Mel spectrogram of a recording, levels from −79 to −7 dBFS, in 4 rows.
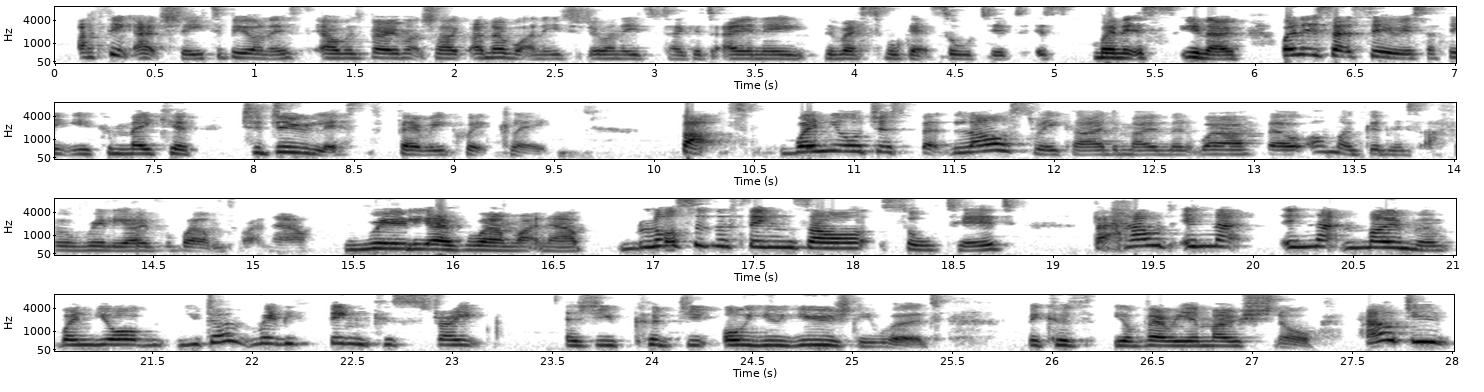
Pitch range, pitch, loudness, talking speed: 180-275 Hz, 215 Hz, -18 LUFS, 245 wpm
